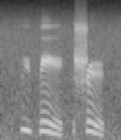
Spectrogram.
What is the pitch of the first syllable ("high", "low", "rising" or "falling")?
falling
